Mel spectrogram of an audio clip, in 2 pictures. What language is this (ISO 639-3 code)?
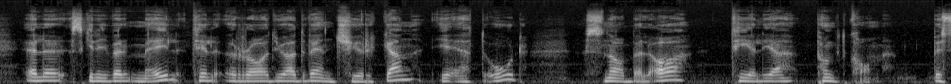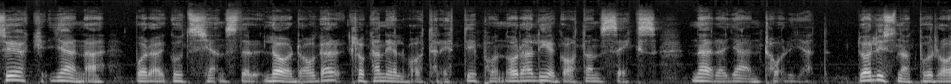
swe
